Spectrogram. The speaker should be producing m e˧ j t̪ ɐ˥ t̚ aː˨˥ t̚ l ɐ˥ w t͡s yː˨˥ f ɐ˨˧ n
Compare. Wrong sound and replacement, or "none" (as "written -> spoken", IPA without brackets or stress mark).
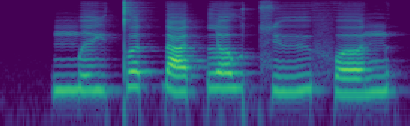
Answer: none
